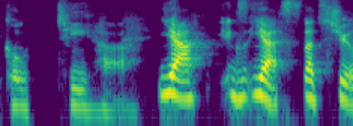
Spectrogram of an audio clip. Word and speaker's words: cotija: And yeah, but you would do better with like cotija.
